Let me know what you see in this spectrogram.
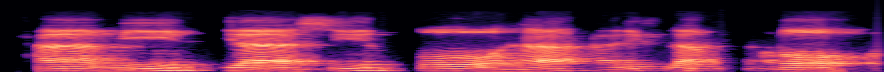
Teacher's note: Ro-nya dibaca 2 harokat karena dia sebabnya hilang.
